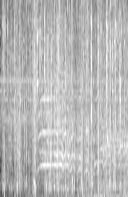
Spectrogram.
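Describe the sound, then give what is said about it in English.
Hooves clop in an uneven, overlapping patter as a herd of saddle horses is moved through a field by riders, and one lets out a high, wavering whinny partway through over a steady rumble of movement. “As Scraggs and the men with him rode out to take down the fence, Sherman led the rest of his men into the field with the horses, then spread them out around the herd.”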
